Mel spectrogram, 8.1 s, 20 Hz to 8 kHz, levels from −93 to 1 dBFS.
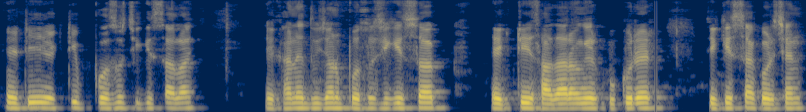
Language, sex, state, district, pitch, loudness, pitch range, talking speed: Bengali, male, West Bengal, Jhargram, 135 Hz, -18 LUFS, 130-140 Hz, 90 wpm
